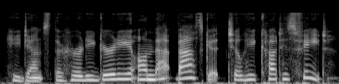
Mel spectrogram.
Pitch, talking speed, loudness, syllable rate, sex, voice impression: 225 Hz, 230 wpm, -17 LUFS, 5.3 syllables/s, female, very feminine, adult-like, slightly middle-aged, thin, slightly tensed, slightly weak, slightly bright, soft, clear, fluent, slightly cute, intellectual, very refreshing, sincere, calm, very friendly, reassuring, unique, elegant, slightly wild, sweet, slightly lively, kind, slightly sharp, slightly modest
